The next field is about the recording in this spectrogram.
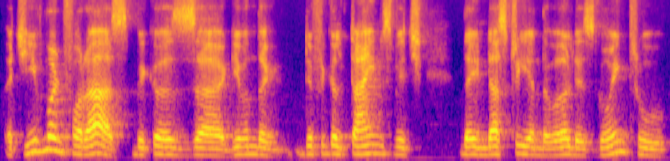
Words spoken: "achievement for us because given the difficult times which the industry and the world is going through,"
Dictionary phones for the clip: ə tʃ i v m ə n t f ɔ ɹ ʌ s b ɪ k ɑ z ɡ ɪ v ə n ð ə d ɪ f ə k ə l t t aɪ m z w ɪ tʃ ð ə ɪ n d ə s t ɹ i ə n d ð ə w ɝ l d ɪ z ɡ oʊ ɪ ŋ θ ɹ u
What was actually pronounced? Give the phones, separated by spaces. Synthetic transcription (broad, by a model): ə tʃ i v m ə n t f ɔ ɹ ʌ s b ɪ k ɑ z ɡ ɪ v ə n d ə d ɪ f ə k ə l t t aɪ m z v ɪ tʃ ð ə ɪ n d ə s t ɹ i ə n d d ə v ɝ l d ɪ z ɡ oʊ ɪ ŋ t ɹ u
